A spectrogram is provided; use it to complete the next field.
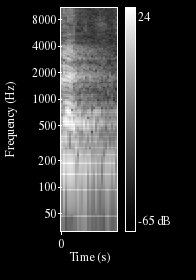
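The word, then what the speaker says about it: read: दो के ये फॉर्म एक जैसी है, रीड रीड रीड ही लिखा जाता है, लेकिन पढ़ने में से रेड, रीड रेड रेड।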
